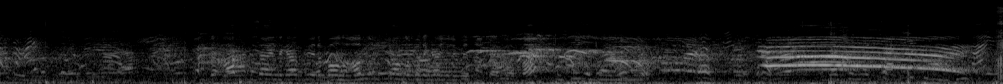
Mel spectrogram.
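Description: Children's voices calling out in scattered bursts, then near the end one loud, long shout of about two seconds whose pitch falls steadily.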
